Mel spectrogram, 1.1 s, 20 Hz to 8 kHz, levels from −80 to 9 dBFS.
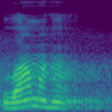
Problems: constant background noise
